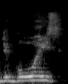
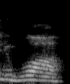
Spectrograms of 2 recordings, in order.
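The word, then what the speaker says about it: Du Bois: Dubois, and I realize for some of you may say, isn't it Dubois? It's actually pronounced both ways. He never actually says, and so sometimes I go back and forth myself. For Dr. Dubois, there's some key things to recognize about his viewpoint.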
